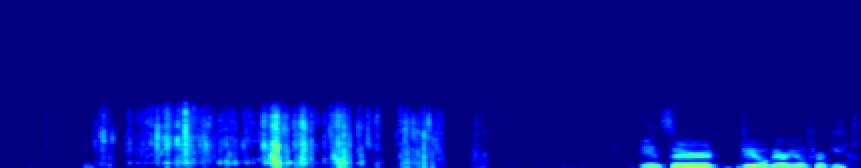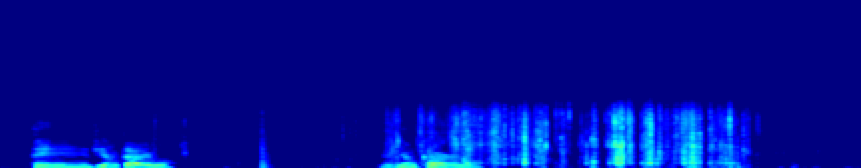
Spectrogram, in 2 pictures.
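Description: A foil wrapper crinkles and tears as hands rip it open.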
